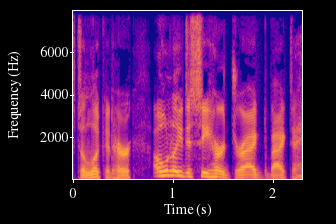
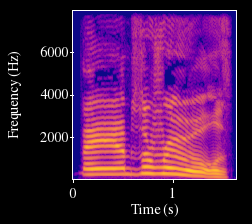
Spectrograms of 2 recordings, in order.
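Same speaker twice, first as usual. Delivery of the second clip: much higher, slow goofy drawl; smug Zeus; 3 dB louder, slower than usual. Retold or imitated. Zeus settling the dispute in a slow goofy high voice. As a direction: lay down the law lazily. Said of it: "Zeus is like".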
